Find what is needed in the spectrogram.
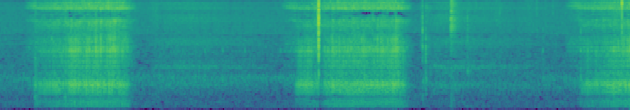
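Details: Snoring during sleep: long, rough, noisy breaths recur about every four seconds with quiet pauses between them; steady snoring.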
